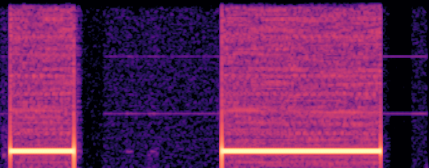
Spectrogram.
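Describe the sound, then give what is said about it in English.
A phone ringback tone heard through a line: two steady electronic buzzes, a short one then a longer one after a pause, with no one picking up. “No, they're not going to answer, so I'll cancel that out.”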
